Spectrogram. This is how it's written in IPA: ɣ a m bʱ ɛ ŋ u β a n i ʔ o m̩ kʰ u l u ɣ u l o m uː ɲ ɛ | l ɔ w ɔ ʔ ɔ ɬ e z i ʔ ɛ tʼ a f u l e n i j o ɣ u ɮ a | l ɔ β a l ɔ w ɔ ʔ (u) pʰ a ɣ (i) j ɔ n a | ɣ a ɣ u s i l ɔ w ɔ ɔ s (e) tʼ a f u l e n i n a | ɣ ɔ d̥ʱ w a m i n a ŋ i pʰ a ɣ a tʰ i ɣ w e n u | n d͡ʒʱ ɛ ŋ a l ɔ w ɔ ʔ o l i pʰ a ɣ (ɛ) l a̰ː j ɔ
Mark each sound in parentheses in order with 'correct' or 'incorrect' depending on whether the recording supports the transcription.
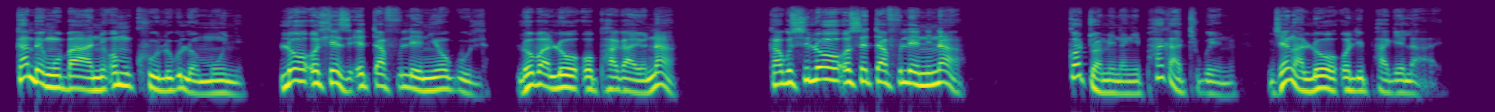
incorrect: ɔ, incorrect: a, incorrect: ɛ, correct

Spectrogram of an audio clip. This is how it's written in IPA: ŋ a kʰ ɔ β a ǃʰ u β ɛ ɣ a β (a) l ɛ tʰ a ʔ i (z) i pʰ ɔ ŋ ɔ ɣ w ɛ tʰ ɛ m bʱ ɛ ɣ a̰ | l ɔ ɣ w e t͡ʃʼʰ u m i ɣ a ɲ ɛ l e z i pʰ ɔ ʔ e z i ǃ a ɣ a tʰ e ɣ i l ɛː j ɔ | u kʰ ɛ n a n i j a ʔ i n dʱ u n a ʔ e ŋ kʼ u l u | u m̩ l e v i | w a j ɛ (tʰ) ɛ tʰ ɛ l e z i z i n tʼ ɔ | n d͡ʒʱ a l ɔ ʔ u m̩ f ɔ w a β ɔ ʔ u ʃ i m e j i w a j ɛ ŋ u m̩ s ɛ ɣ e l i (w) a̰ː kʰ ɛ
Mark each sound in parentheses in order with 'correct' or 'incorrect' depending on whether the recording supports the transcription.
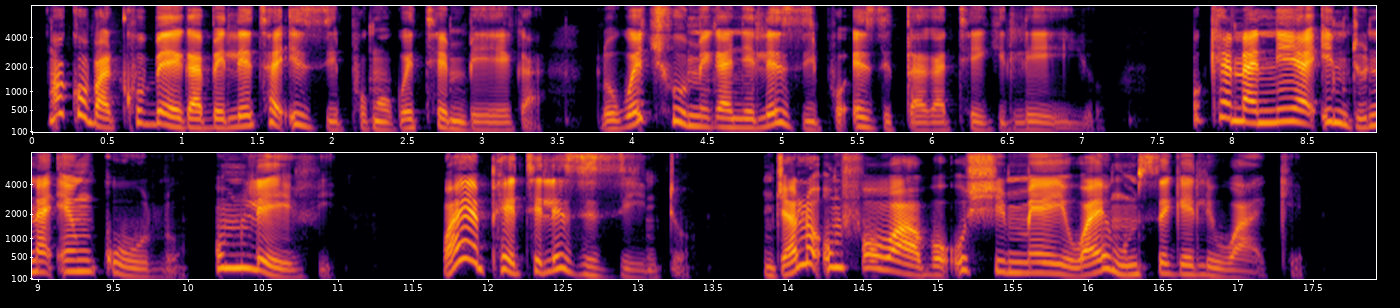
incorrect: ɛ, correct, incorrect: pʰ, correct

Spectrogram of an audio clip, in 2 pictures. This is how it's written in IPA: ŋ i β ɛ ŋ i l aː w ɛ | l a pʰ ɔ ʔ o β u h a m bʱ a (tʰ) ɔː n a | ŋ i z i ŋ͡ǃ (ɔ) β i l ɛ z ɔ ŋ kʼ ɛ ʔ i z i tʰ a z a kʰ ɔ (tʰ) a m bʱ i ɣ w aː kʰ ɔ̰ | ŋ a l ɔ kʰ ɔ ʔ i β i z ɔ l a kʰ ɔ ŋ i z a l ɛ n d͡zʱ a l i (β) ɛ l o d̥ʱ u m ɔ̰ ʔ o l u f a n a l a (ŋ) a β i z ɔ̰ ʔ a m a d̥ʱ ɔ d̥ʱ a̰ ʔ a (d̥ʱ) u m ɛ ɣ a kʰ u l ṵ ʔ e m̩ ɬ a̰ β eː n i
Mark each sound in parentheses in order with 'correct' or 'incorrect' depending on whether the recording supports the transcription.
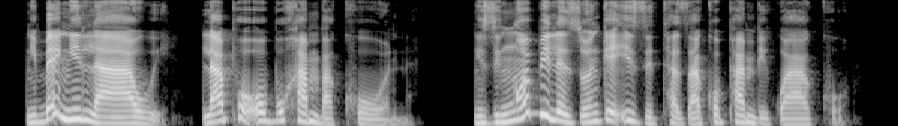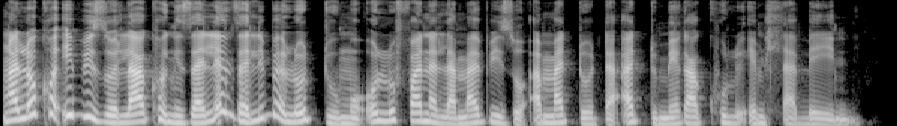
incorrect: kʰ, incorrect: o, incorrect: pʰ, correct, incorrect: m, correct

